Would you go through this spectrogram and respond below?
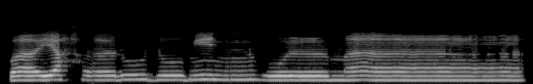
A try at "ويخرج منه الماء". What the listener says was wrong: Ada tekanan ujungnya ma. Ma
